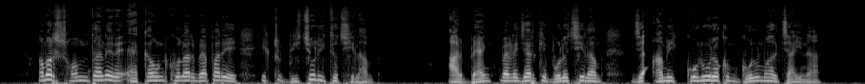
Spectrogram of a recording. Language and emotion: Bengali, fearful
